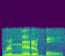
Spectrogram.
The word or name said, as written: remittable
